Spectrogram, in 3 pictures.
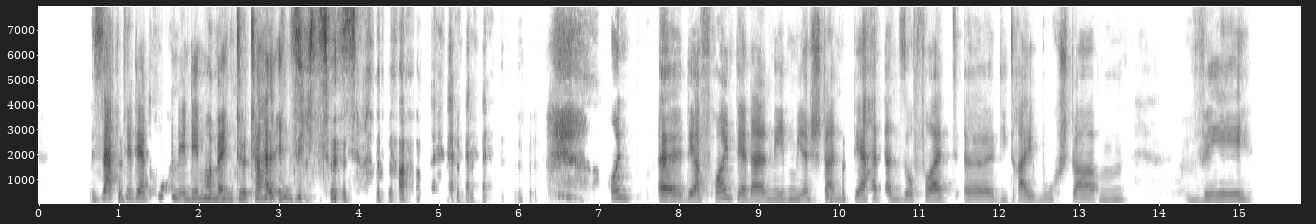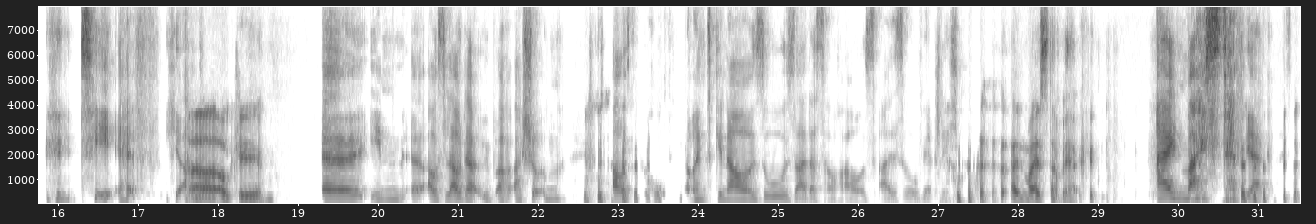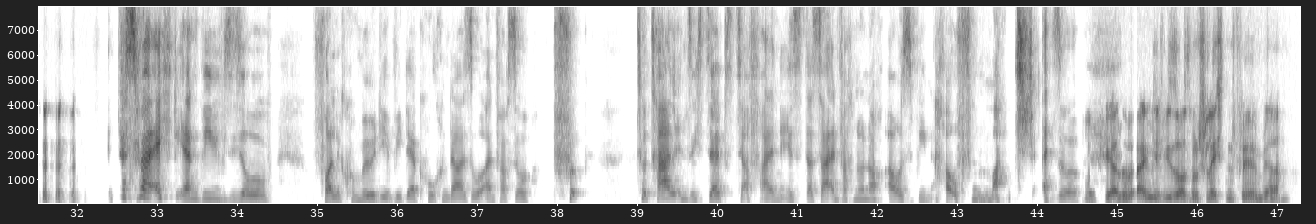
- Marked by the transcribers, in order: chuckle; static; distorted speech; giggle; laughing while speaking: "Moment total in sich zusammen"; giggle; giggle; other background noise; chuckle; laughing while speaking: "T F, ja"; giggle; giggle; chuckle; laughing while speaking: "Meisterwerk"; giggle; background speech; blowing; laughing while speaking: "Haufen Matsch, also"
- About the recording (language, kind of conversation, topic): German, unstructured, Was war dein überraschendstes Erlebnis, als du ein neues Gericht probiert hast?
